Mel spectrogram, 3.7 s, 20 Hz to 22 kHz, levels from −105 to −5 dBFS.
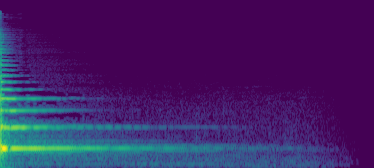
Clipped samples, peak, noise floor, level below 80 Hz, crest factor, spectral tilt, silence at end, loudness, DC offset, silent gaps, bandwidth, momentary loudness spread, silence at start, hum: under 0.1%; -2 dBFS; -81 dBFS; -70 dBFS; 24 dB; -3 dB/octave; 2.75 s; -24 LUFS; under 0.1%; none; 6.8 kHz; 25 LU; 0 s; none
